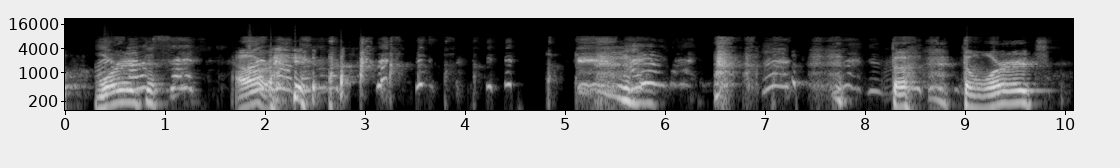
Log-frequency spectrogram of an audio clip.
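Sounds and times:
person laughing: 0:01.8 - 0:04.5, 0:05.2 - 0:09.4.

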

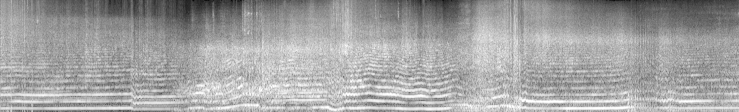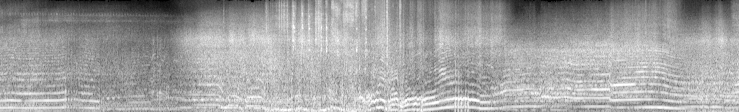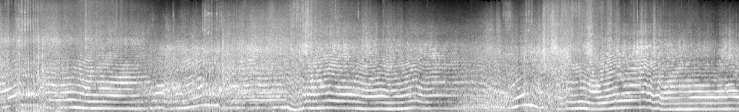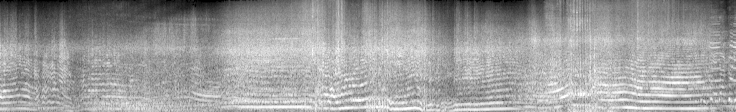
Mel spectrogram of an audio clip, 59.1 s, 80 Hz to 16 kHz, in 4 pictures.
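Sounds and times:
rally car engines at full throttle: 0:00.0 - 0:59.0.

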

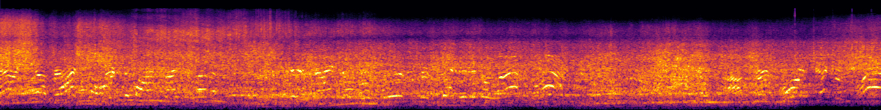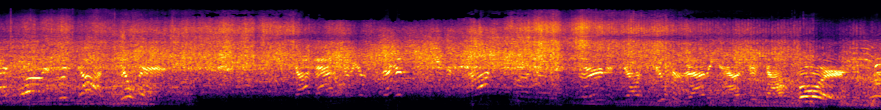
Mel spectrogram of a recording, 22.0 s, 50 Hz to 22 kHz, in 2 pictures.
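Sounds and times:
race car engines revving: 0:00.0 - 0:22.0.

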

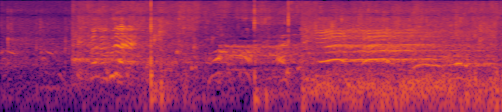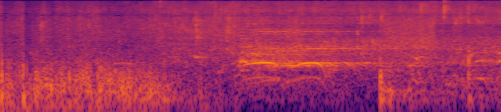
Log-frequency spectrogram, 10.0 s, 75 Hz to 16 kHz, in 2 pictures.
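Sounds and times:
players shouting: 0:02.1 - 0:05.0, 0:07.4 - 0:10.0
wind noise on microphone: 0:03.0 - 0:07.4.

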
